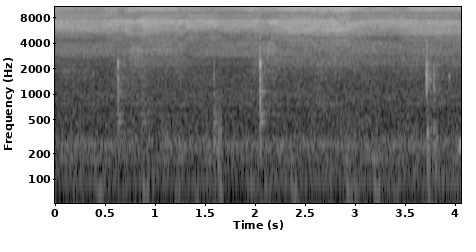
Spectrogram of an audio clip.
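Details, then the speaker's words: Campbell Hausfeld HL410100 air compressor after a broken reed on the valve plate was repaired: a steady high hiss with light clicks under the run; owner suspects an air leak at a fitting needing new tape, unconfirmed. "all right this is where I think the air leak is coming from I swear it sounds like it's coming from anyway"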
